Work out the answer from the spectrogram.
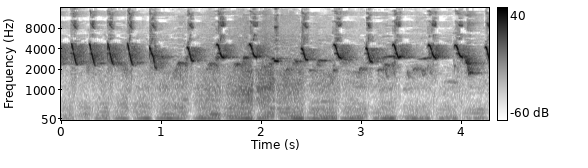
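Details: Sooty-headed bulbul chirping for use as a lure. Crisp, downslurred notes with a high clicking edge follow one another unevenly, some dropping lower near the middle. Faint rumble in the background.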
